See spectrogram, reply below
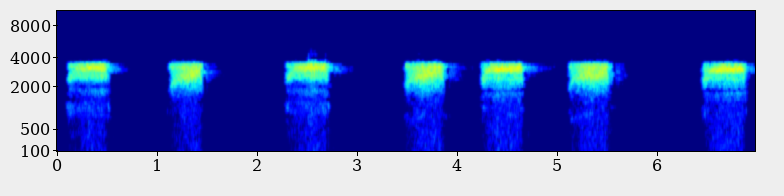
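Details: Fledged owlet, around 13 weeks old, begging at night from a roof by an owl box; rasping hissed screeches, seven in seven seconds, spaced unevenly, each about half a second long.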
